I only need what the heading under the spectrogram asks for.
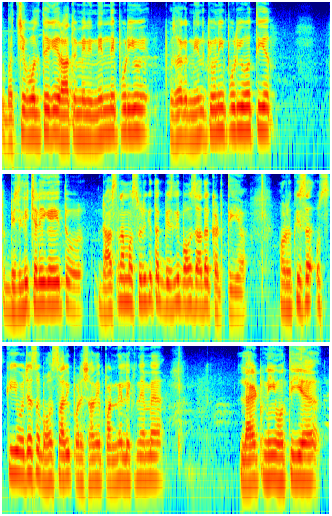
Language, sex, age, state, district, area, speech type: Urdu, male, 30-45, Uttar Pradesh, Ghaziabad, urban, spontaneous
